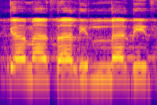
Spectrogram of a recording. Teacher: Kamathalil ladzi makhrajul ka senyum. Kamathalil ladzi tha keluar ujung lidah sedikit makhrajulnya. Kemudian lilladzi juga ladzi lembut juga dzi ya mati di depannya mad asli panjangnya 2 harakah.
